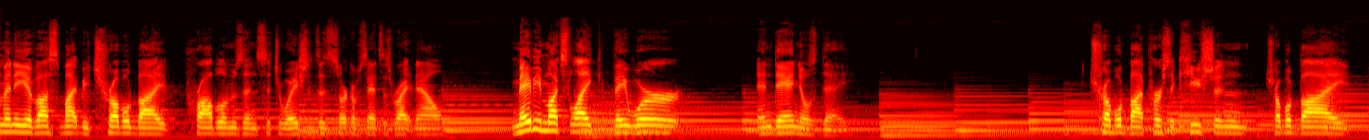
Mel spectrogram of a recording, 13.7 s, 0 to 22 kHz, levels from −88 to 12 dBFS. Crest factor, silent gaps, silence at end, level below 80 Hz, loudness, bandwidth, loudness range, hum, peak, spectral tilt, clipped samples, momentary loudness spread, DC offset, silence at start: 22 dB; none; 0 s; -58 dBFS; -21 LUFS; 12.5 kHz; 10 LU; none; 0 dBFS; -6 dB/octave; under 0.1%; 19 LU; under 0.1%; 0 s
